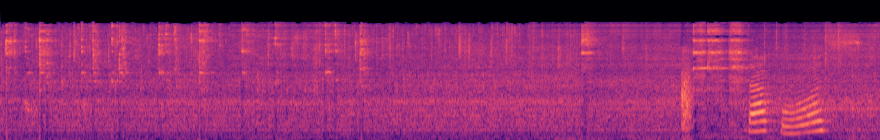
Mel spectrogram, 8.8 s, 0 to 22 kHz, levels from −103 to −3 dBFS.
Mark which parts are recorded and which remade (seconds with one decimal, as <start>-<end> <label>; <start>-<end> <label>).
0.0-2.3 recorded; 2.3-3.5 remade; 3.5-5.3 recorded; 5.3-8.8 remade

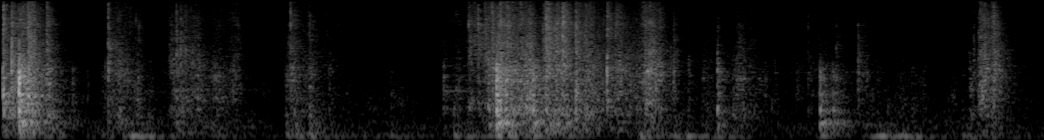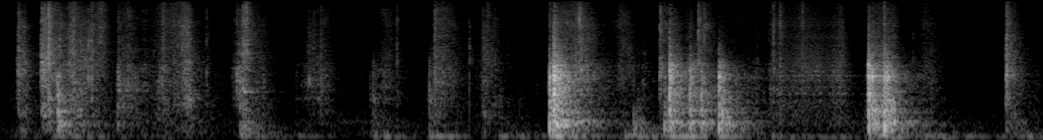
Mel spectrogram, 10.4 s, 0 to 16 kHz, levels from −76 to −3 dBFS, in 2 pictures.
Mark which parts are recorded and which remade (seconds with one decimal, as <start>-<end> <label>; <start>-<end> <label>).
0.0-9.1 recorded; 9.1-9.7 remade; 9.7-10.4 recorded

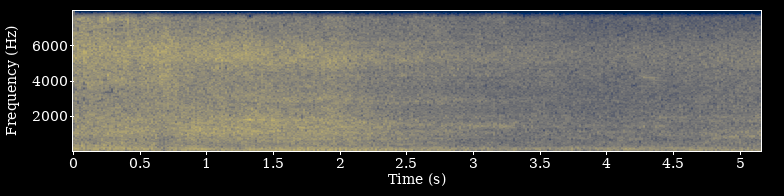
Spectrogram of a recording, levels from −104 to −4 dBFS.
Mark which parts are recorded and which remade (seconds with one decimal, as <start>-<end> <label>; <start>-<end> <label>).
0.0-1.9 recorded; 1.9-3.7 remade; 3.7-5.2 recorded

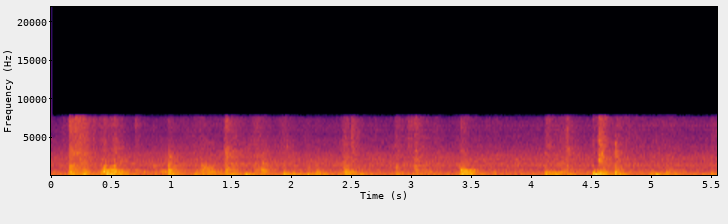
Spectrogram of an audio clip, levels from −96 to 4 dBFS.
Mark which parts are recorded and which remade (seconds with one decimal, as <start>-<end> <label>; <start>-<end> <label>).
0.0-1.2 remade; 1.2-1.6 recorded; 1.6-2.4 remade; 2.4-5.6 recorded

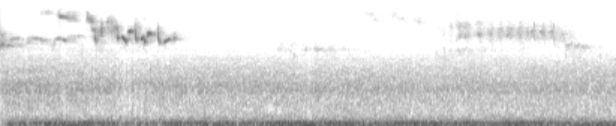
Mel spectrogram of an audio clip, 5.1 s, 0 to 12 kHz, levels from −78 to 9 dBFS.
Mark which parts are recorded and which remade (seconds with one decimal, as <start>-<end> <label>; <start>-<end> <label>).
0.0-4.4 remade; 4.4-5.1 recorded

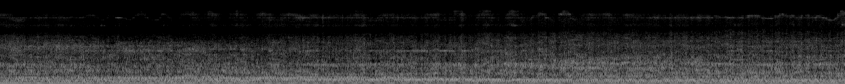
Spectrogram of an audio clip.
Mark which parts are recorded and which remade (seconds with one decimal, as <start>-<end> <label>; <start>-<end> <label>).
0.0-0.7 remade; 0.7-1.9 recorded; 1.9-5.3 remade; 5.3-5.8 recorded; 5.8-7.1 remade; 7.1-8.5 recorded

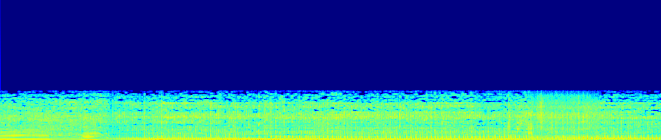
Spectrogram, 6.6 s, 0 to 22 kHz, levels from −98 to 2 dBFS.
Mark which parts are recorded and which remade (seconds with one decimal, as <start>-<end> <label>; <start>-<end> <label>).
0.0-5.3 recorded; 5.3-6.0 remade; 6.0-6.6 recorded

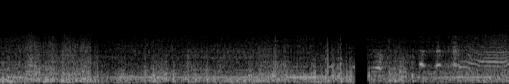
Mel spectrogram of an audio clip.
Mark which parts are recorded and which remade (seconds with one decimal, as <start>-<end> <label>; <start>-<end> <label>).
0.0-3.1 remade; 3.1-3.6 recorded; 3.6-4.6 remade; 4.6-5.1 recorded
